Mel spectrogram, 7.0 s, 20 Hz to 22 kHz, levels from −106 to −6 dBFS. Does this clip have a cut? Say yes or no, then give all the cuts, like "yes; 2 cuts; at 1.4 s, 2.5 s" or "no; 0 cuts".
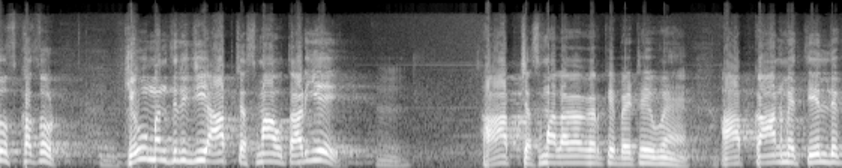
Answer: no; 0 cuts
